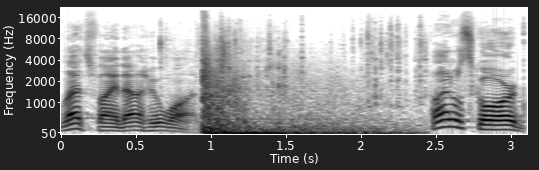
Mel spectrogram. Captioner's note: crashing sound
